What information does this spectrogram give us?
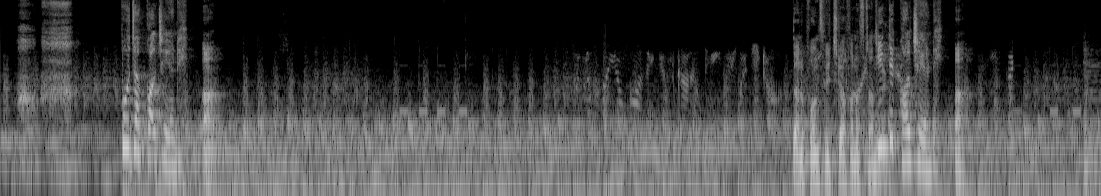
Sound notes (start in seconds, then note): none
